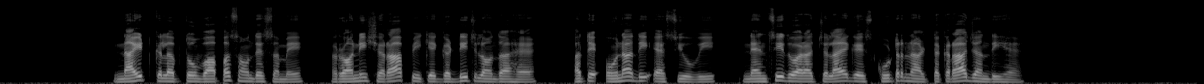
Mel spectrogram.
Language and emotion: Punjabi, neutral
